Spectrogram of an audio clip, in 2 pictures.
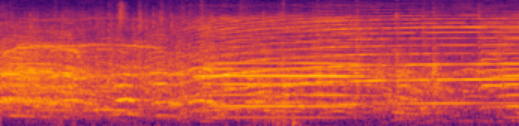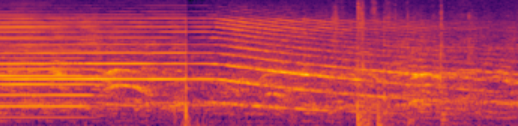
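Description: Crowd shouting and cheering, then a long horn blast of several steady pitches at once that lasts about five seconds and slides down in pitch as it dies away.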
